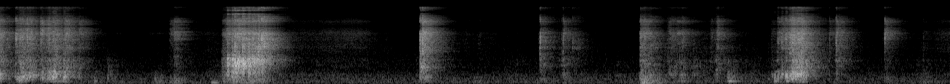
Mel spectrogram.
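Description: A cloth rubs and squeaks over a car's bodywork in short bursts.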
